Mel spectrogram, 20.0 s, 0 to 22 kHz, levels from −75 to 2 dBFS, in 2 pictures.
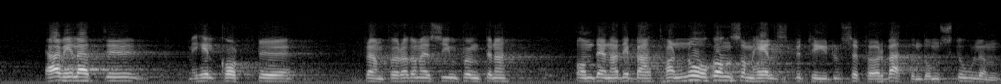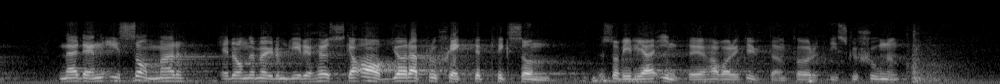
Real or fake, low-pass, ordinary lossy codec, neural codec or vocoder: real; none; none; none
